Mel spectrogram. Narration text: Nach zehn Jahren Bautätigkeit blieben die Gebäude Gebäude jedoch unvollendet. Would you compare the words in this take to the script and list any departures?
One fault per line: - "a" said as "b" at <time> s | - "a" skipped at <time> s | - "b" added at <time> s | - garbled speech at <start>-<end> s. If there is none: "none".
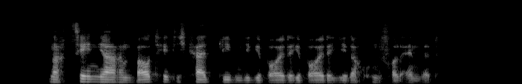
none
